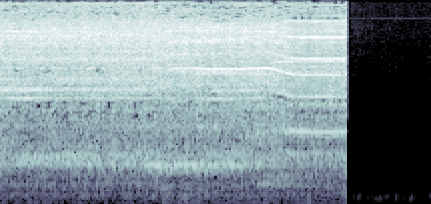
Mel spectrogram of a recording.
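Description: Band saw blade cutting through metal rectangular tubing: a loud, steady grinding with high-pitched ringing tones, cutting off abruptly about three and a half seconds in.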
